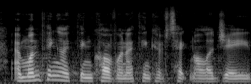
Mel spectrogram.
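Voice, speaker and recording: With music in the background, a woman in an Australian accent talks at a fairly quick pace. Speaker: hotel revenue management panelist. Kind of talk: panel discussion.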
